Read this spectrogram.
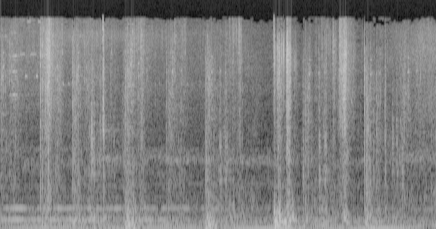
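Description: Gear rattles and clicks.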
